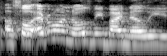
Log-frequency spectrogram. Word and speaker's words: Eneily: everyone knows me by nelly it's just people never knew how to say my name but my real name is actually and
